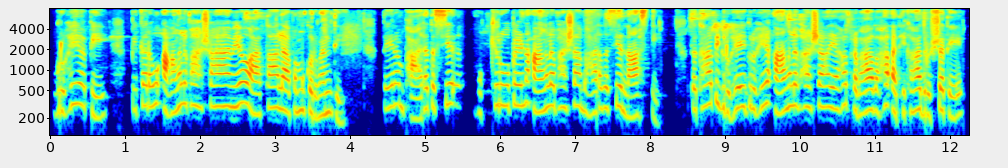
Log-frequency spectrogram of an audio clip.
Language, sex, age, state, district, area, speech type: Sanskrit, female, 18-30, Maharashtra, Sindhudurg, rural, spontaneous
